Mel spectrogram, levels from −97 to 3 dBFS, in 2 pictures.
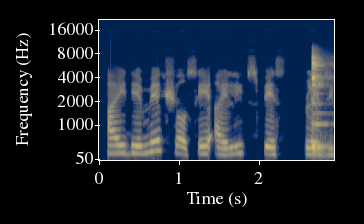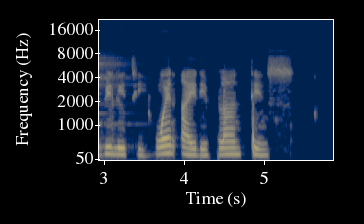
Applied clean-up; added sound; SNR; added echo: none; Cowbell; -4 dB; none.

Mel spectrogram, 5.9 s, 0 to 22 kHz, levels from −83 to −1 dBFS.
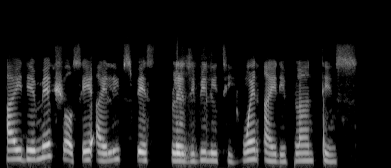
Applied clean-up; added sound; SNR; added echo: neural mask model Resemble Enhance denoiser.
